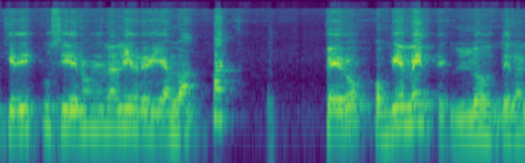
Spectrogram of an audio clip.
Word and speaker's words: LAPACK: Pero en inglés se escribe la PAC o LA-PAC como de paquetes, de package.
